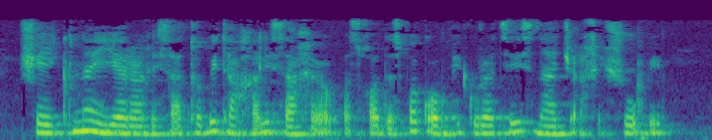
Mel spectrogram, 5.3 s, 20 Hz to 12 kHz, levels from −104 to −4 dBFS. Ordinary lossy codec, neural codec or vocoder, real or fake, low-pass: MP3, 96 kbps; none; real; 7.2 kHz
